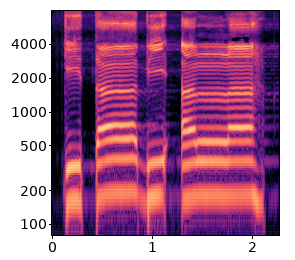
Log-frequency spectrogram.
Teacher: nun sukun bertemu lam idgham bila guna, masuk tanpa mendengung, masuk pada huruf lam tanpa mendengung.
